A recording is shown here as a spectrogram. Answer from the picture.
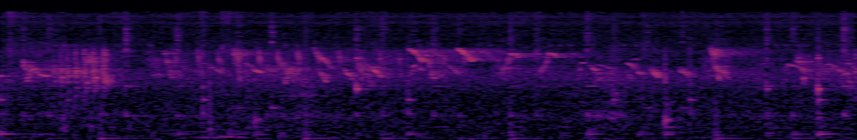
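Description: Birds chirping: a quick, irregular stream of short, high, downward-sliding chirps. A low, regular pulse comes about every second and a half underneath.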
